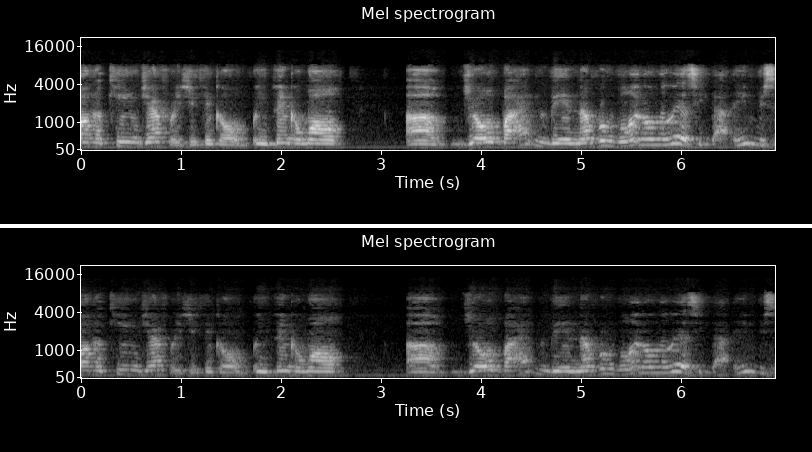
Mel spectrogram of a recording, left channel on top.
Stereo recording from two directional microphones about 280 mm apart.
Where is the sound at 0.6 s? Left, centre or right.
Left.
